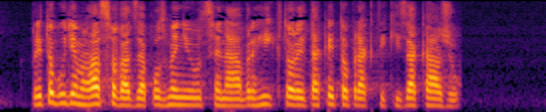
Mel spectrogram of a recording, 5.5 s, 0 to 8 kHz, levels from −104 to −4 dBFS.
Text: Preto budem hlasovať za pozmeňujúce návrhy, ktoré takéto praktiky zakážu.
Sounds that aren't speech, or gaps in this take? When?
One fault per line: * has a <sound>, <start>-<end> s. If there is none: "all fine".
all fine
